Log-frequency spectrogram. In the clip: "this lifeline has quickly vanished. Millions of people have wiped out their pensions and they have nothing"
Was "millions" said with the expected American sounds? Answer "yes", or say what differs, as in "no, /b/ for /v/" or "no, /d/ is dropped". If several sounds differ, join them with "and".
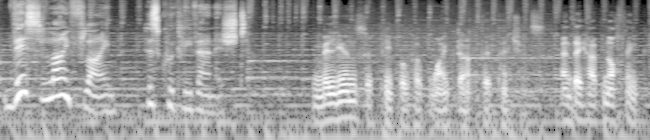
yes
